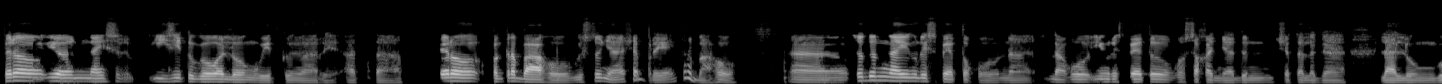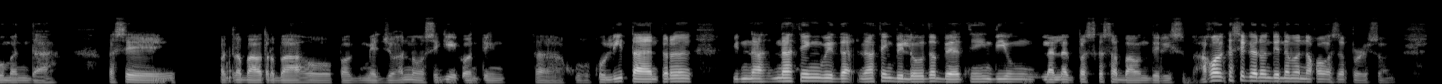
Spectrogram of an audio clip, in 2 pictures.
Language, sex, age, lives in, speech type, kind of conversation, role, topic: Filipino, male, 40-44, Philippines, conversation, unstructured, none, Ano ang pinakamahalagang katangian ng isang mabuting pinuno?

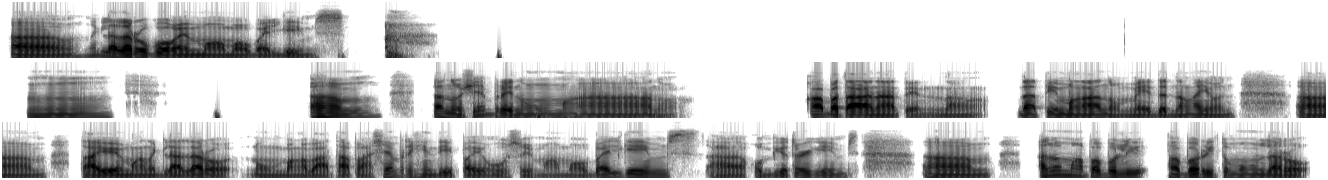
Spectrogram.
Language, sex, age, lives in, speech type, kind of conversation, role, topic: Filipino, male, 30-34, Philippines, conversation, unstructured, none, Ano ang paborito mong laro noong lumalaki ka?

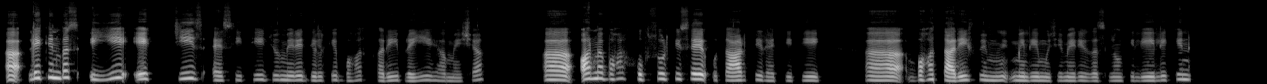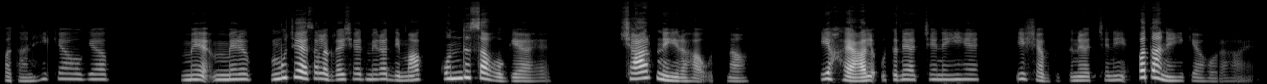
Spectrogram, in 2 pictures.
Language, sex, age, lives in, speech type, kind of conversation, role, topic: Hindi, female, 50-54, India, conversation, advice, user, आप रोज़ थोड़ा-सा रचनात्मक काम करने की आदत क्यों नहीं बना पा रहे हैं?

